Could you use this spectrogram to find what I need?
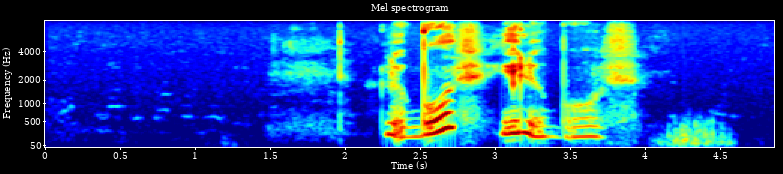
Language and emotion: Russian, sad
